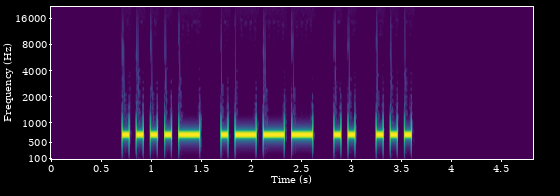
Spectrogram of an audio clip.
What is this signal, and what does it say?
Morse code, heard as a keyed tone, about 17 wpm, 700 Hz. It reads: 4JIS
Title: Four Challenging Letter-Number Combinations 17wpm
